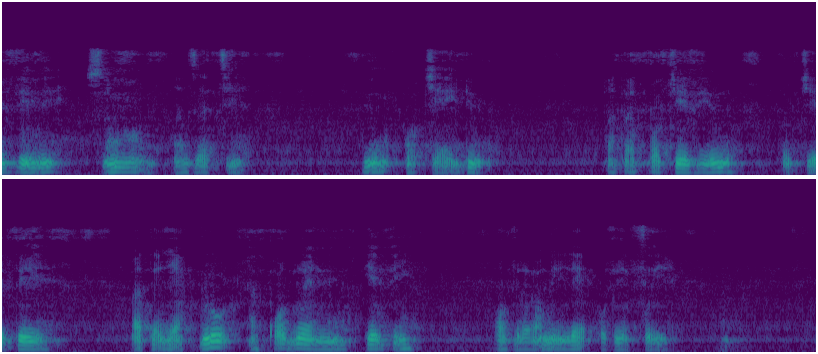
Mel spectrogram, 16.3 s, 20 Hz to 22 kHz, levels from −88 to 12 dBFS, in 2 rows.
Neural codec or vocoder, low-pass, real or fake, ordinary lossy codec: codec, 16 kHz, 2 kbps, FunCodec, trained on LibriTTS, 25 frames a second; 7.2 kHz; fake; MP3, 32 kbps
